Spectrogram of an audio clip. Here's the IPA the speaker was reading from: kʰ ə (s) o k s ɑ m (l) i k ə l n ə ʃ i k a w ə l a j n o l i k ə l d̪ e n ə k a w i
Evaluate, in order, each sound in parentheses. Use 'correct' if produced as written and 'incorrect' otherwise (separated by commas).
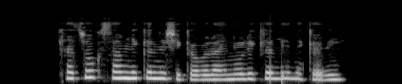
incorrect, correct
